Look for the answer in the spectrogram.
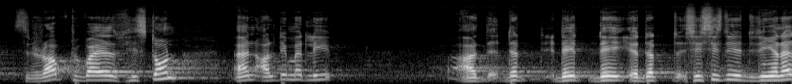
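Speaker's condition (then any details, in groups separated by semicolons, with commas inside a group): No condition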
